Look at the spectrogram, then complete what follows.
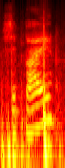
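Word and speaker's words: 失敗: it is shippai, where this character on its own is just pronounced hai. And the reason for that, I've mentioned this before, is that historically, the H sound, ha, in Japanese, was a P.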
